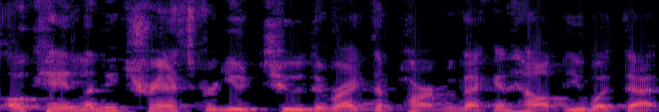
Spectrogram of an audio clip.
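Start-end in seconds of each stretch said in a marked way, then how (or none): none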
